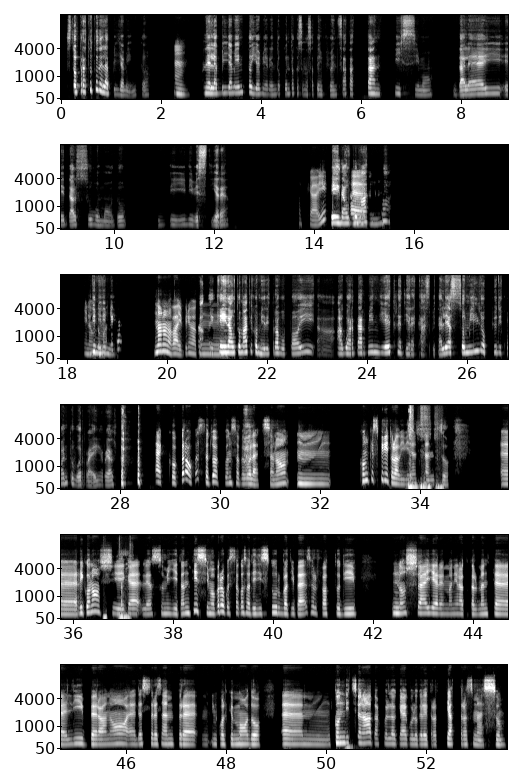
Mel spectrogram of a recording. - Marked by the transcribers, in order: tapping; drawn out: "con"; laughing while speaking: "realtà"; chuckle; other background noise; drawn out: "ehm"
- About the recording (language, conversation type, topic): Italian, podcast, In che modo la tua famiglia ha influenzato i tuoi gusti?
